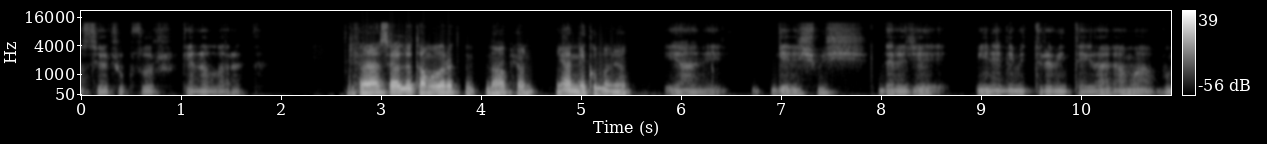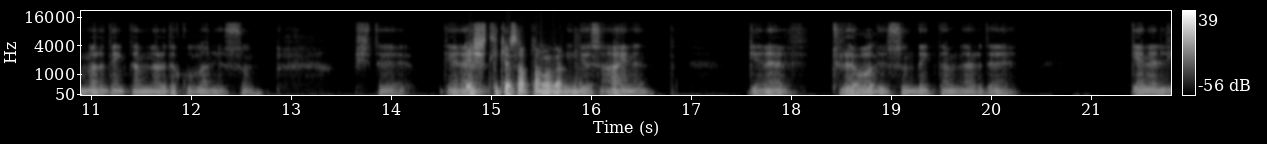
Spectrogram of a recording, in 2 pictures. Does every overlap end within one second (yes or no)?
yes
